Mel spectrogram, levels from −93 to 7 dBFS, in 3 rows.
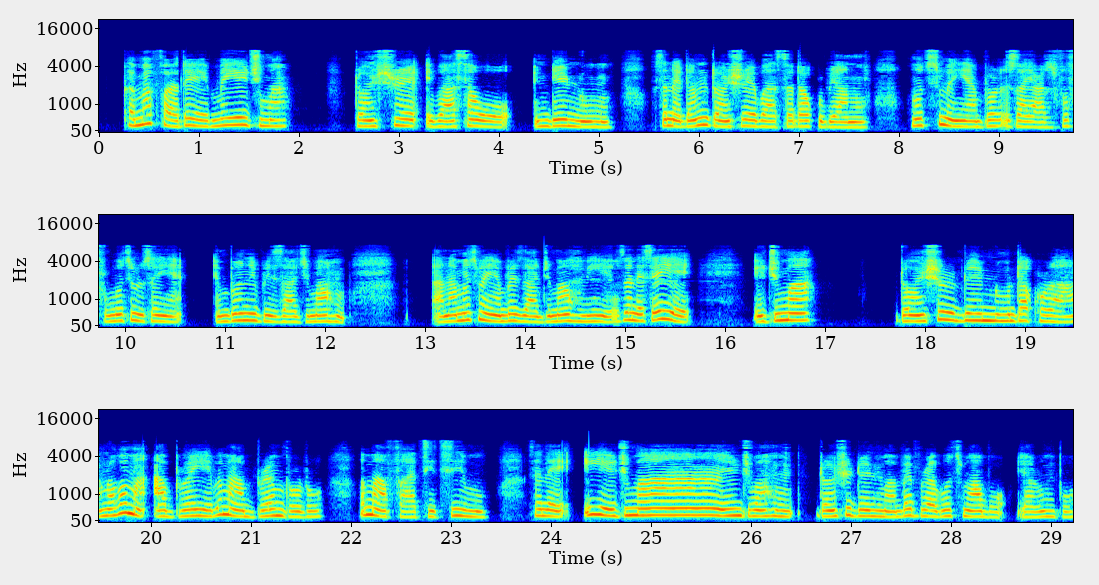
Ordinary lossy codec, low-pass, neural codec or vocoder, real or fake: AAC, 32 kbps; 7.2 kHz; none; real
